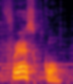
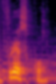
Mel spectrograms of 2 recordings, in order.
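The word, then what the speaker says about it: fresco: 프레스코, 스펠링이 F-R-E-S-C-O, 그래서 프레스코.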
